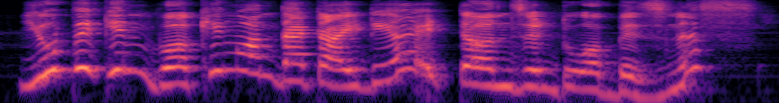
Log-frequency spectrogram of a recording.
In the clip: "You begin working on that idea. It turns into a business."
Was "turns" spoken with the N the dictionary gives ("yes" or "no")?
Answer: yes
